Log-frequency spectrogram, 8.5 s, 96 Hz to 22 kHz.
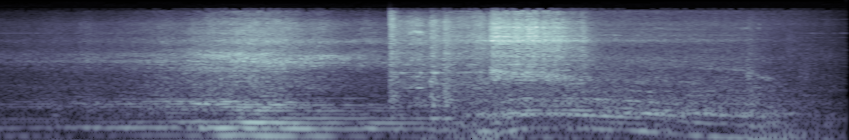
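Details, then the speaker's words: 2011 Chevrolet Prisma (same as Corsa Classic, Celta): harsh metallic grind bursts out on cranking before the engine catches and runs, recorded from the front with camera outside; fault in the starter motor, to be removed. "Beleza, deu para ouvir aí direitinho. Defeito no motor de partida."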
